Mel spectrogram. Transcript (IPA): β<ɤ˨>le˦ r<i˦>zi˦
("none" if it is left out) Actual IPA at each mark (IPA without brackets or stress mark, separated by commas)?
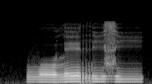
o˨, i˦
